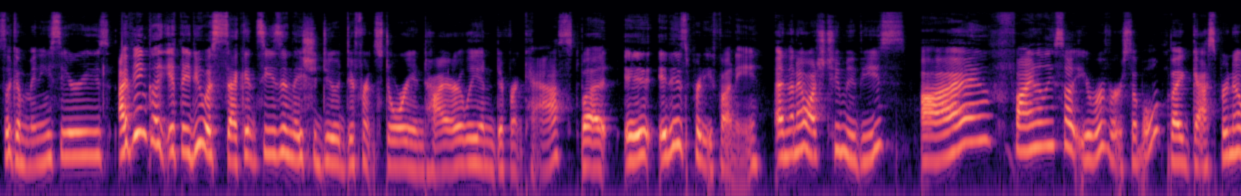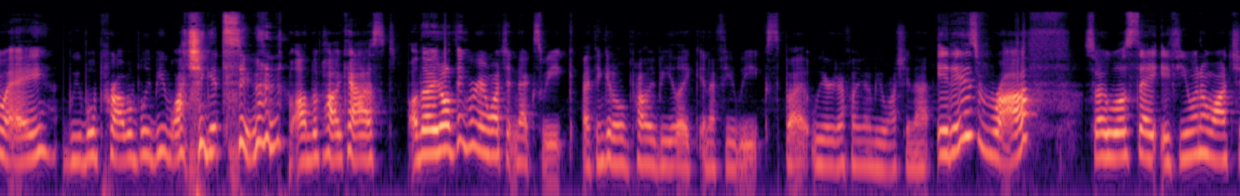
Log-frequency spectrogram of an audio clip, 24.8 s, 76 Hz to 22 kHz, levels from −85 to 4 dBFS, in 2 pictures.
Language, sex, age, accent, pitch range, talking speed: English, female, 20-39, American, 190-250 Hz, 230 wpm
